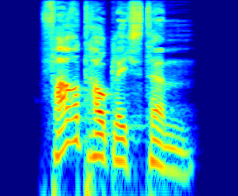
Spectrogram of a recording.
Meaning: strong dative masculine/neuter singular superlative degree of fahrtauglich
- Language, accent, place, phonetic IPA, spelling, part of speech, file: German, Germany, Berlin, [ˈfaːɐ̯ˌtaʊ̯klɪçstəm], fahrtauglichstem, adjective, De-fahrtauglichstem.ogg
